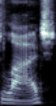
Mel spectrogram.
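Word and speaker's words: Loge: The next one, the Lodge Hotel, which is spelled L-O-G-E, but pronounced Lodge, just so you know.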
